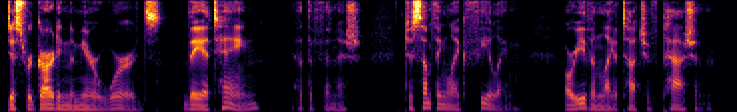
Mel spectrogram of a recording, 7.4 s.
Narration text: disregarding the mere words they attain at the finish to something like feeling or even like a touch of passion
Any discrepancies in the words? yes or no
no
